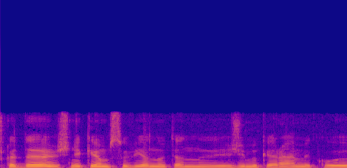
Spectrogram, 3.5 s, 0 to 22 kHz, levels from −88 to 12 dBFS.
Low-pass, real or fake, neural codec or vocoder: 7.2 kHz; real; none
